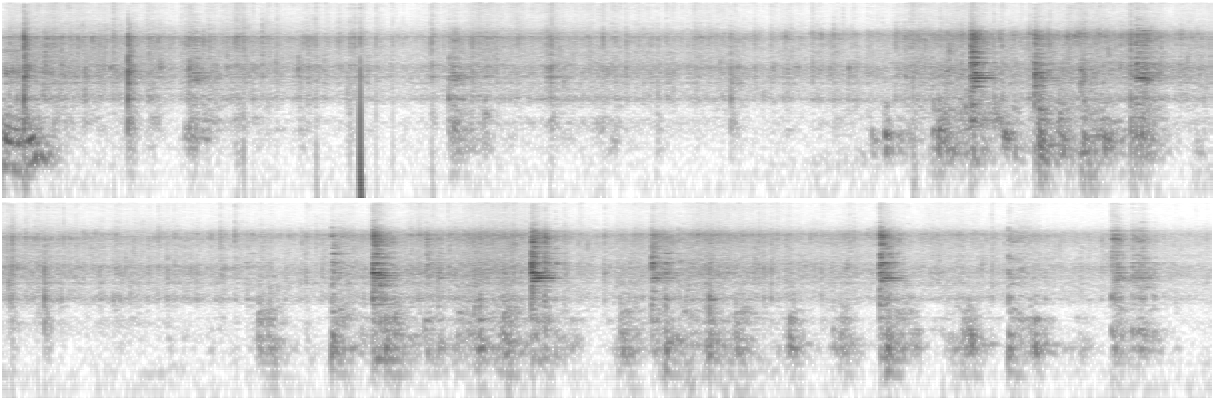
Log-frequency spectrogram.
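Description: Onion, ginger, garlic and green chili fry in a pan with a light, faint sizzle. Utensils scrape and tap now and then, with a sharp click early on.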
